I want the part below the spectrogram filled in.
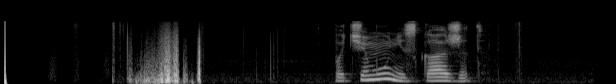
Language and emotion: Russian, sad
